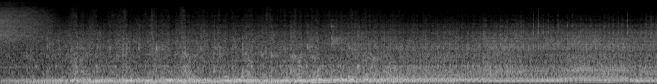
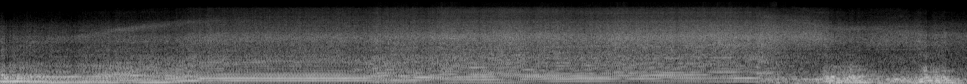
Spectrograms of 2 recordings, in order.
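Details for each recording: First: Engine on dyno after adding boost reference regulator and loading a new tune; pulls hard then note stutters and chops at the top, bouncing off a rev limiter mistakenly set low at 5,800 rpm; engine hitting rev limiter. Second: Ultra-low-compression stock-block 427 big-block Chevy with boost reference regulator on a dyno after retune and O2 fix: engine note climbs smoothly through the revs with no stumbles or lean sneezing, then drops off; clean full-power pull.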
